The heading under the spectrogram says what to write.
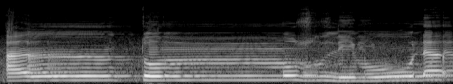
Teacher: جیسے انتم مظلمون، انتم، ان پہ اخفا ہوگا، نون ساکن کے بعد تا ہے تو آگے میم ساکن ہے، میم ساکن کے بعد دوسری میم ہے تو یہاں پھر ادغام شفوی کریں گے، ادغام شفوی ہوگا، غنہ ہوگا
